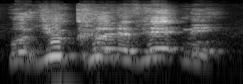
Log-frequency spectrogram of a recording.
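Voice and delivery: mock whine of a guy crying victim. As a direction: sneer his complaint back at him. Mocking the guy's claim.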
